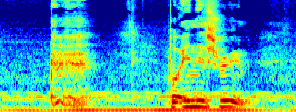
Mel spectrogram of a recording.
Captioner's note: clears throat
